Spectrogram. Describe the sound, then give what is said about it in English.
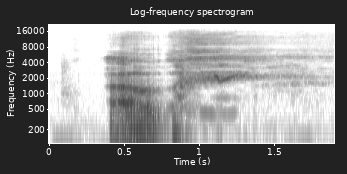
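A man lets out a short, strained vocal groan while stretching, then trails off into a breathy, wheezy exhale. “as … stretches. I'm not yawning.”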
